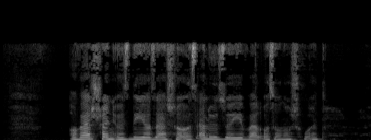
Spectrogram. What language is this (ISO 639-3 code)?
hun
